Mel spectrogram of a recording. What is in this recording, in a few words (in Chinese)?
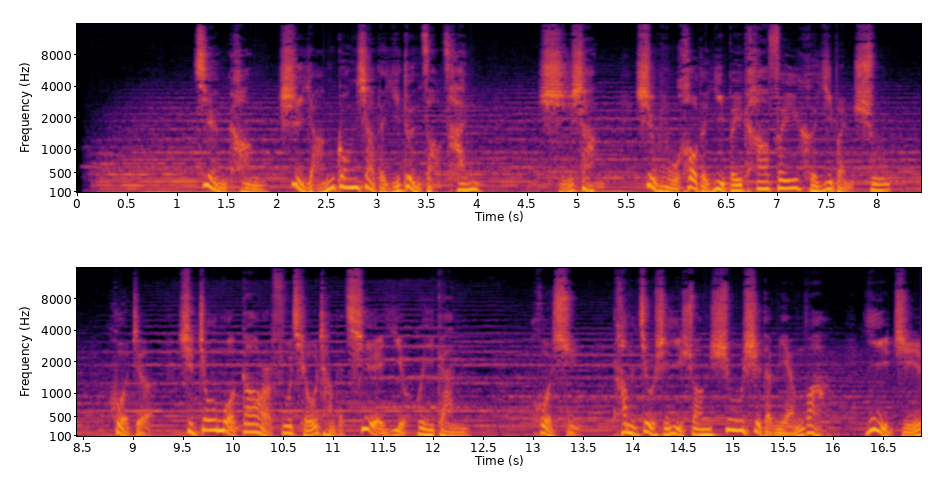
专题 企业 浑厚; 健盛集团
